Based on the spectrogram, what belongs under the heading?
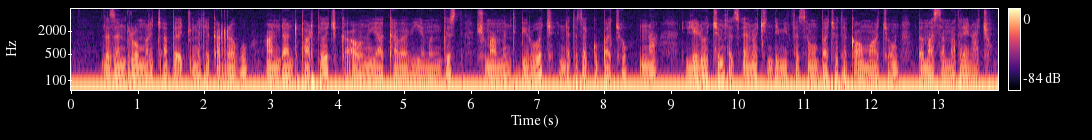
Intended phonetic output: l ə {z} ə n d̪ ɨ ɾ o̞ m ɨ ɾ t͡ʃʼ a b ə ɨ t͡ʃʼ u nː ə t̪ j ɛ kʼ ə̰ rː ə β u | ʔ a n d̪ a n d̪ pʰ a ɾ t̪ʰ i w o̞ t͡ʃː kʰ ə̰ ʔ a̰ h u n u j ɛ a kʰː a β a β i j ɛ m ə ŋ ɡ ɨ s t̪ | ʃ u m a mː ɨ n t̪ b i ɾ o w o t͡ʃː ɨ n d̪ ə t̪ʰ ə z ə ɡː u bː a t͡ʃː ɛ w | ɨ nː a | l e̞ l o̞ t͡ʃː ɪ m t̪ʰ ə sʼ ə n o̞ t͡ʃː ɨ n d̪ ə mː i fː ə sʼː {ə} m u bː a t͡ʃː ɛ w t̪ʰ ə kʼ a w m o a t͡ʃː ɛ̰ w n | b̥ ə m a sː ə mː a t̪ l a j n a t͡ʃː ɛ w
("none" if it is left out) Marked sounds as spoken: z, ə

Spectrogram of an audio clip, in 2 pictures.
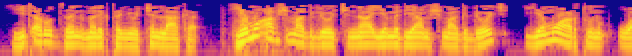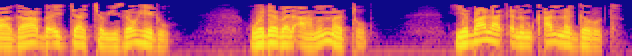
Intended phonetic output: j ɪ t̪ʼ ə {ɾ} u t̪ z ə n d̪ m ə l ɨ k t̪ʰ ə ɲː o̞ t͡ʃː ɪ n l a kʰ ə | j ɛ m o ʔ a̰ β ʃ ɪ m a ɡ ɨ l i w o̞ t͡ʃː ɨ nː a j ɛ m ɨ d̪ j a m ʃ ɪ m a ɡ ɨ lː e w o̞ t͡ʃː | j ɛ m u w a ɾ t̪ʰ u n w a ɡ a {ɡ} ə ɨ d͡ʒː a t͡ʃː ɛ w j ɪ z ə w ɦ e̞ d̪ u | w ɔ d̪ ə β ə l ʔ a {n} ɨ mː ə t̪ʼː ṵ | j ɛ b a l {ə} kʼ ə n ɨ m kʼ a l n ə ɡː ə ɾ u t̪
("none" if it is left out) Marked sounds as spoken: ɾ, b, m, a

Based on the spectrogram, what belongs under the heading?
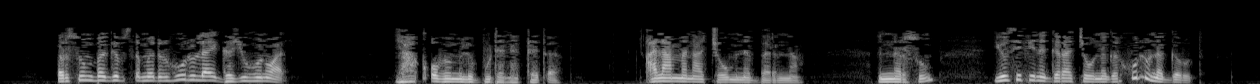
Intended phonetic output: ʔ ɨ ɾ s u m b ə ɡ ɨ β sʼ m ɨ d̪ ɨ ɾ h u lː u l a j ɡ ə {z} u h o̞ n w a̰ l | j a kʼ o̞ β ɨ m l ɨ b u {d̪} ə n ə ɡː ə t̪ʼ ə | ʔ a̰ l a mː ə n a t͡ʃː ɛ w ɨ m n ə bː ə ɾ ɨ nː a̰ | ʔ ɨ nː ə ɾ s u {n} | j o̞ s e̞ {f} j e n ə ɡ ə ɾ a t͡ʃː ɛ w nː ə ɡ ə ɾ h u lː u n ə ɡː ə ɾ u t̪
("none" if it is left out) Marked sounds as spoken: ʒ, d̪, m, f

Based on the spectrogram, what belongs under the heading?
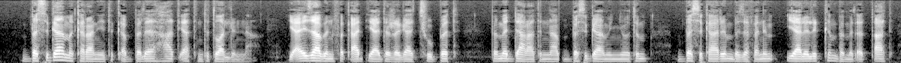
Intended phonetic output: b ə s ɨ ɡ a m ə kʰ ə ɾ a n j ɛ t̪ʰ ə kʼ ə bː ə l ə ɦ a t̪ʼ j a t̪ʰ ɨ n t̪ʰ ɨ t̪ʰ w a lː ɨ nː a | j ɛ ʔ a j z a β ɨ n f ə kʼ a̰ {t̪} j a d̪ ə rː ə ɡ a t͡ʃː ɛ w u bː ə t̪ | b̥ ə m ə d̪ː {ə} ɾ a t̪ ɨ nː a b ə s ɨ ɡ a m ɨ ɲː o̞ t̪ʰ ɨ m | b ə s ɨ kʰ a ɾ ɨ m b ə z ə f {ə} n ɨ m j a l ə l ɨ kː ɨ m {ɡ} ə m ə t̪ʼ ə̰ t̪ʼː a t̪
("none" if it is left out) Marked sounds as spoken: d̪, a, ə, b

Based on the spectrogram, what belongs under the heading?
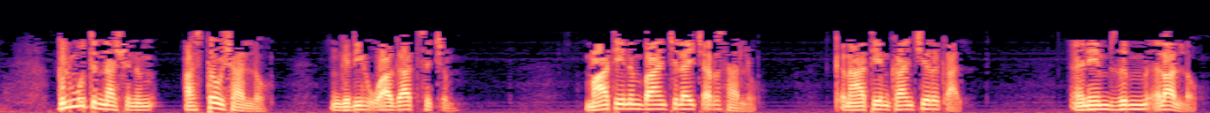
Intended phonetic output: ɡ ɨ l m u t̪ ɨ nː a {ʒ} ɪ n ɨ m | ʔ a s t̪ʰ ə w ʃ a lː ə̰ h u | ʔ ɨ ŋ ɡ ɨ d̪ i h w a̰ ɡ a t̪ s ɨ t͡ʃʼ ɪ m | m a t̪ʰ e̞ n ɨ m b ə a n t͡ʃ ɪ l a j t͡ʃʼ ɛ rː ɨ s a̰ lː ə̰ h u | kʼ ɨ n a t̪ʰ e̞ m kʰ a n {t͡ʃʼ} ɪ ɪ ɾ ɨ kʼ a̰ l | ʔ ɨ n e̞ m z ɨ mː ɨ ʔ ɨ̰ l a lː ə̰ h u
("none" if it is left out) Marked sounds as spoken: ʃ, t͡ʃ

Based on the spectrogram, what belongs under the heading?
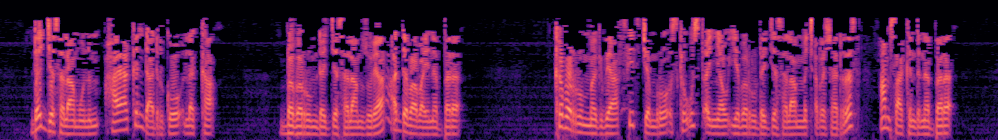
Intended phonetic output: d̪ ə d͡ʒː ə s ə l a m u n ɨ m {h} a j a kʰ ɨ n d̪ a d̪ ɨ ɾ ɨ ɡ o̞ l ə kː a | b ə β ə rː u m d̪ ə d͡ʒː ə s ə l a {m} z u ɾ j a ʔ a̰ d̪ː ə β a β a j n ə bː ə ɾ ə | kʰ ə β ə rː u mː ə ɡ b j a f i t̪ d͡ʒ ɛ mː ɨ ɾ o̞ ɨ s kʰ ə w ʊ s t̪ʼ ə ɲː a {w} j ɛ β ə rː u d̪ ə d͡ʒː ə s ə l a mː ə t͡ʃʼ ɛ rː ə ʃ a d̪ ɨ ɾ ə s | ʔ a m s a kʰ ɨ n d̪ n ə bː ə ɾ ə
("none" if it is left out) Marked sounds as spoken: h, m, w

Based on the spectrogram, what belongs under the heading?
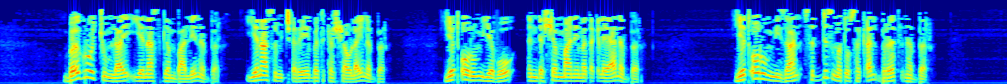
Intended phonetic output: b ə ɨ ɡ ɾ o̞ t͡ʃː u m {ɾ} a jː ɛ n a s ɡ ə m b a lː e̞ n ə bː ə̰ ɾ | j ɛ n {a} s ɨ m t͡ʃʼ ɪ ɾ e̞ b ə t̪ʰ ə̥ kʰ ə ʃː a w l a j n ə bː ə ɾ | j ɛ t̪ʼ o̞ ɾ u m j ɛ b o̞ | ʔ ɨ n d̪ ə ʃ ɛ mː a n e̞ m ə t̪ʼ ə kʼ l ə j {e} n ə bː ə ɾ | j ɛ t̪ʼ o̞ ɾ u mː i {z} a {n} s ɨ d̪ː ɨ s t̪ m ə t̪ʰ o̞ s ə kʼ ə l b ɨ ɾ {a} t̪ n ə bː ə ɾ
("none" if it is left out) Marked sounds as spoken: l, a, a, z, n, ə

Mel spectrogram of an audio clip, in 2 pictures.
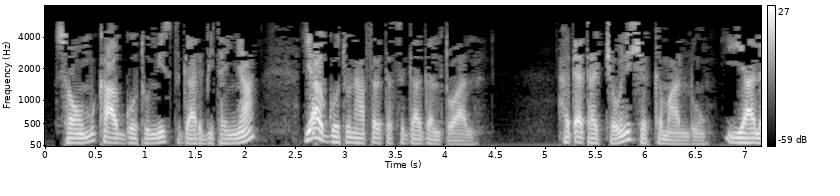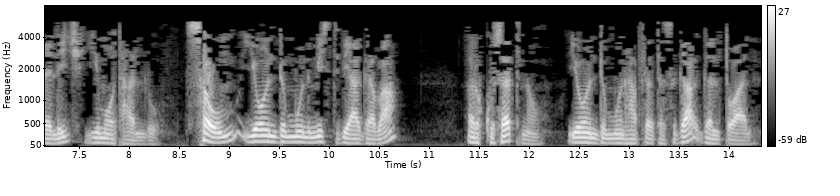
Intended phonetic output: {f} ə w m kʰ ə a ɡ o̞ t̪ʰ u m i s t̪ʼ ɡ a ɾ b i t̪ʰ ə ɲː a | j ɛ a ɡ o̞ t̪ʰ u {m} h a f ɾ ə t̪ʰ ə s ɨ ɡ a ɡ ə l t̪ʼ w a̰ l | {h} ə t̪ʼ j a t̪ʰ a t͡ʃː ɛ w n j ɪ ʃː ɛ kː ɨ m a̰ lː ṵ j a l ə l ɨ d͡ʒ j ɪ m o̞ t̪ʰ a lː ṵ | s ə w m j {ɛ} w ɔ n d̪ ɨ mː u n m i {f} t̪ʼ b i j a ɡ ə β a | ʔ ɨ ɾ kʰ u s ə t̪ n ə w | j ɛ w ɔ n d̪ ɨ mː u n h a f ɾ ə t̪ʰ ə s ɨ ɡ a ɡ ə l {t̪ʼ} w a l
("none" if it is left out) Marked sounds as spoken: s, n, h, ɛ, s, t̪ʼ

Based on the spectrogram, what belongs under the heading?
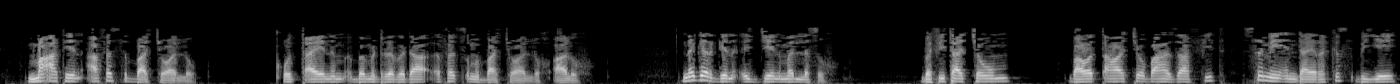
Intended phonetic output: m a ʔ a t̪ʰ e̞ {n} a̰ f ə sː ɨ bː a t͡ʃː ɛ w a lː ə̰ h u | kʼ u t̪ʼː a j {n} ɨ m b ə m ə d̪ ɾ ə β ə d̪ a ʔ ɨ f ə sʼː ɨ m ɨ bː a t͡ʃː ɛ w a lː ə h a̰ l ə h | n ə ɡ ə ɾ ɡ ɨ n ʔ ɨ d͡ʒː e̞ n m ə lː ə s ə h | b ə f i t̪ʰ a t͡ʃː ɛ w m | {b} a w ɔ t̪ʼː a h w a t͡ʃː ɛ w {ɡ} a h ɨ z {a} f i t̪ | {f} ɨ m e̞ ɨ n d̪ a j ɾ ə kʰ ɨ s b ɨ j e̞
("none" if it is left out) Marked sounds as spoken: n, n, b, b, a, s

